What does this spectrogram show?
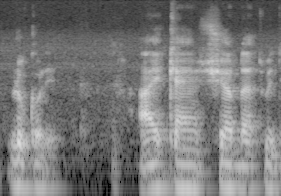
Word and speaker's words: Luccoli: And it is pronounced Luccoli.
